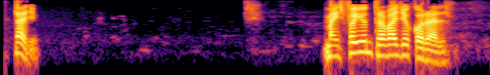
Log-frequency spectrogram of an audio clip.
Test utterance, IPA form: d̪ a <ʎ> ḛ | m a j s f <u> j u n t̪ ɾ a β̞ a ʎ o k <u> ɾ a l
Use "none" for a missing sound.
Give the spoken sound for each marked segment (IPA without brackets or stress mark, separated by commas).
ʎ, o, o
